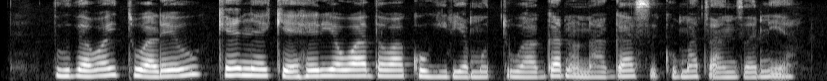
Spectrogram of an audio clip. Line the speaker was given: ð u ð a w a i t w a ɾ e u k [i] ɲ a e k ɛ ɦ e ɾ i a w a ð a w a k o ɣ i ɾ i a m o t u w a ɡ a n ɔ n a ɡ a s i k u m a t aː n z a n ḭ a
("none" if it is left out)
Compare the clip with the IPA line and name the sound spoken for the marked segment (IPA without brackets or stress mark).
ɛ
